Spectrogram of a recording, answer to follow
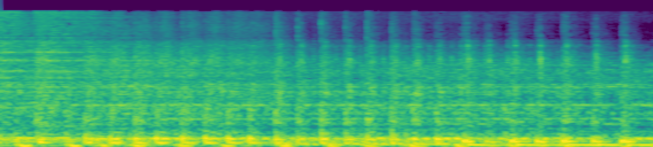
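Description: Death metal band playing live: heavily distorted guitar riffing over a drum kit with fast, regular kick-drum beats. About three seconds in the riff settles onto a held low note.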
